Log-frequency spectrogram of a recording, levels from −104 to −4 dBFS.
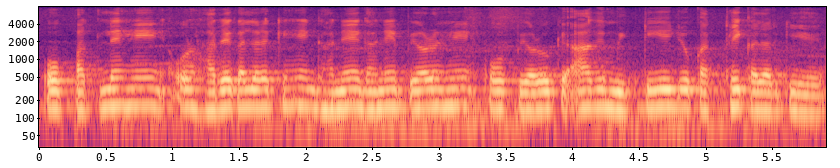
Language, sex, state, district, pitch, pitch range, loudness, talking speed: Hindi, male, Chhattisgarh, Balrampur, 150 Hz, 140-155 Hz, -17 LUFS, 225 wpm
